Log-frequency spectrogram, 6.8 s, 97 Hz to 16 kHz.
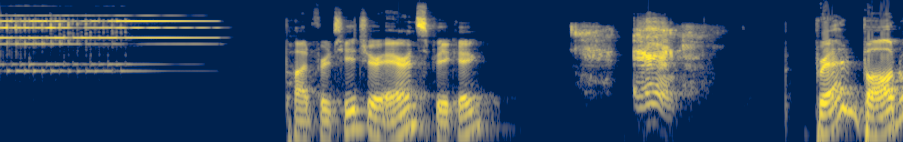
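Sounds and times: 
telephone bell ringing in a bright metallic trill: 0.0s - 1.8s
speech: 2.2s - 3.8s, 6.2s - 6.7s.

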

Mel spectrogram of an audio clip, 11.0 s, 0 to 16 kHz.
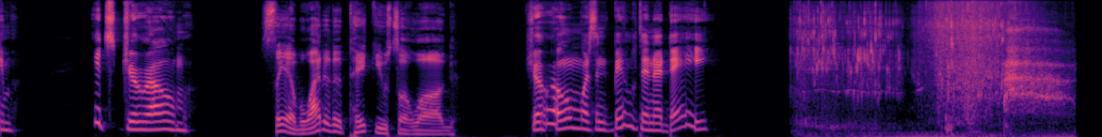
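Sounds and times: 
speech: 0.0s - 0.2s, 0.9s - 2.0s, 2.6s - 4.6s, 5.3s - 7.2s, 7.9s - 8.1s
liquid splashing onto the floor: 8.0s - 10.1s.

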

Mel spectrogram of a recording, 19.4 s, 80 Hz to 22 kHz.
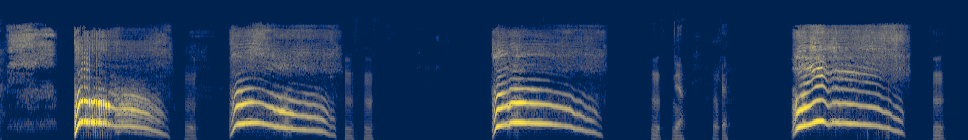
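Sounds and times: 
person imitating an elephant trumpeting: 1.5s - 4.0s, 4.6s - 7.5s, 9.8s - 12.2s, 15.8s - 19.0s.

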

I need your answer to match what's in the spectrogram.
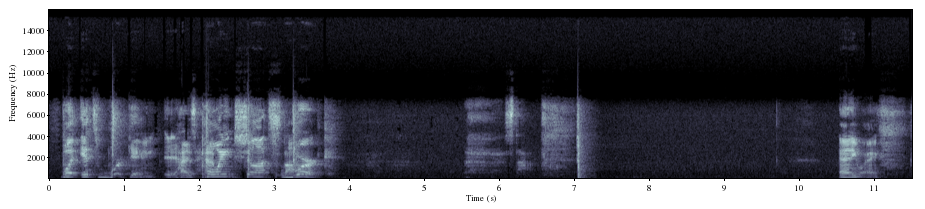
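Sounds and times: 
speech: 0.2s - 3.8s, 5.6s - 6.4s, 10.6s - 11.4s
hand slapping a table: 7.0s - 7.3s.

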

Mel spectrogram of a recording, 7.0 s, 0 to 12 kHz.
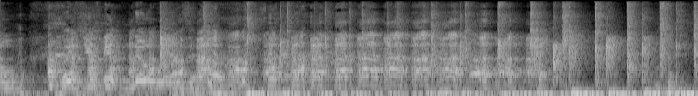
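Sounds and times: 
people chuckling: 0.0s - 5.6s
speech: 0.0s - 5.7s
group clapping and tapping: 1.3s - 6.9s.

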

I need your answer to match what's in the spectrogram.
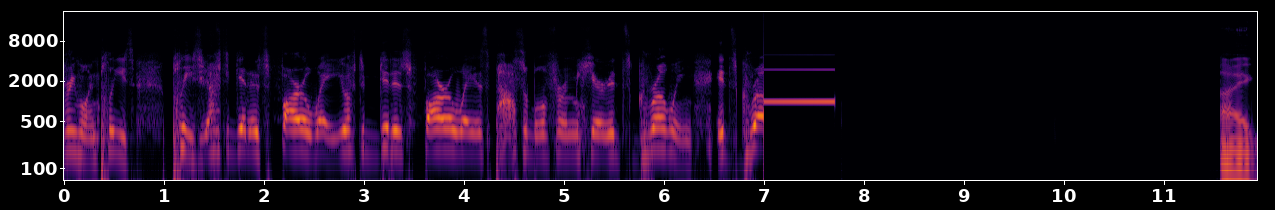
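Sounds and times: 
speech: 0.0s - 7.2s, 11.6s - 11.9s
phone call voicemail electronic beep: 7.0s - 7.7s.

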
